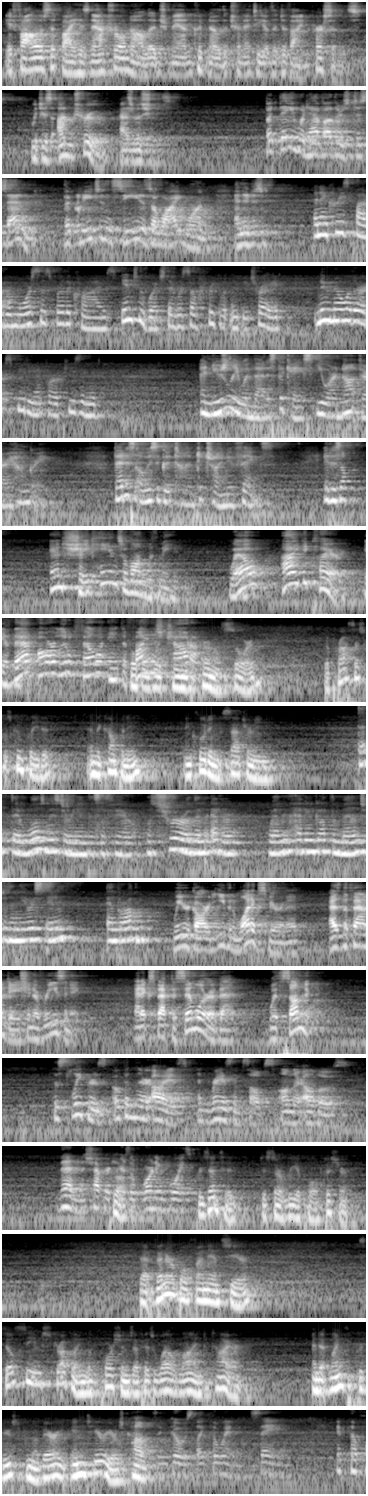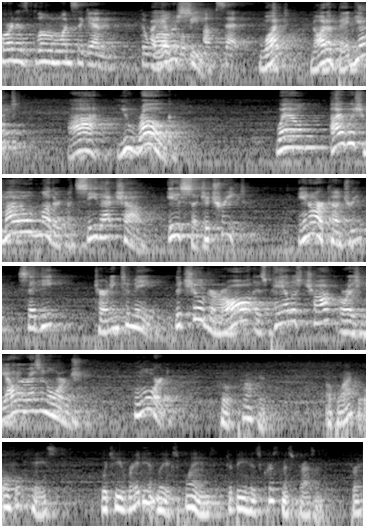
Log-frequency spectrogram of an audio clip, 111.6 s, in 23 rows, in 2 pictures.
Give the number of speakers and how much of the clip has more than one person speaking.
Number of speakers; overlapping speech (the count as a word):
nine, about 4%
